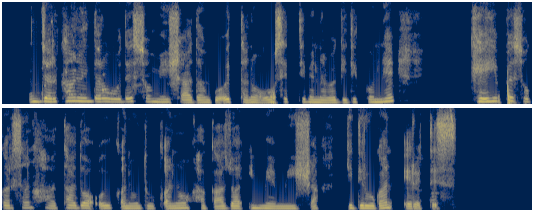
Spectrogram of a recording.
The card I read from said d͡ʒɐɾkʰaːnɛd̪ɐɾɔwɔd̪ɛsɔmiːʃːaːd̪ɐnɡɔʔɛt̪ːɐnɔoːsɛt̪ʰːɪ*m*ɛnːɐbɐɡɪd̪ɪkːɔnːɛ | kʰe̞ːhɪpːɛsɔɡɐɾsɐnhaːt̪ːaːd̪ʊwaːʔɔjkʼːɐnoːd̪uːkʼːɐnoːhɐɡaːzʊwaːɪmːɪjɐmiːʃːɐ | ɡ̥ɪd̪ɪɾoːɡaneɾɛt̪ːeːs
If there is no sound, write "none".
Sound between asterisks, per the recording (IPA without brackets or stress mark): b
